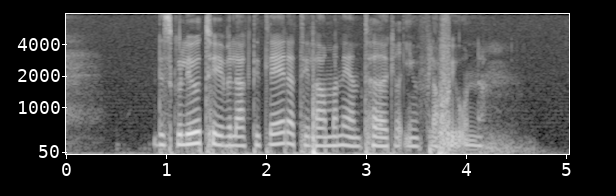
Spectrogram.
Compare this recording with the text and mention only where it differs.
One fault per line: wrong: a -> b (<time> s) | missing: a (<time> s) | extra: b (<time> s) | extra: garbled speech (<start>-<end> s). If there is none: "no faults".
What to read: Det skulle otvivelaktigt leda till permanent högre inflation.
no faults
